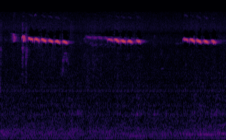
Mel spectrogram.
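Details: Long-tailed tits keeping their flock together as they move between trees: three clear bursts of rapid, very high 'tsee-tsee-tsee' notes, five to seven notes per burst, separated by short pauses.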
